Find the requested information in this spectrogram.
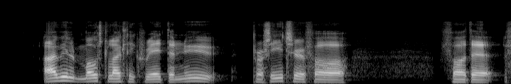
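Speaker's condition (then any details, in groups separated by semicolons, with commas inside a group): No condition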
